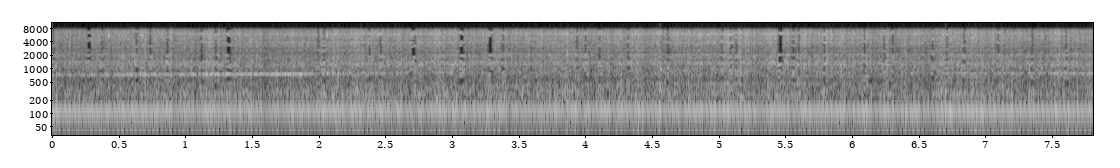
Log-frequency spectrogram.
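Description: Snow hisses and sprays against the side of a snowmobile.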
